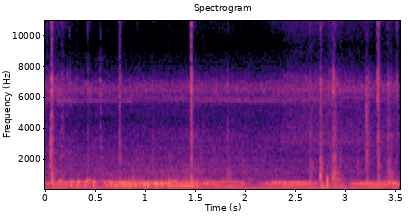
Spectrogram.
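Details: Cooing of a male brown pigeon calling its hen: a long, low rolling coo, a pause, then shorter coos, with a steady low hum and occasional clicks.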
